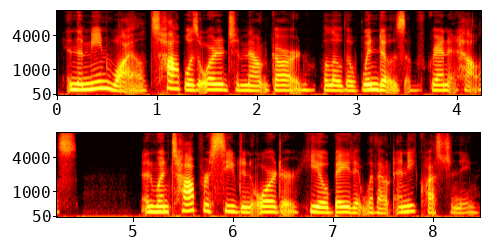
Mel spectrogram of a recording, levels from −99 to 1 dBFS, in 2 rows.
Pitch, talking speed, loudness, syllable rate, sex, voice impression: 205 Hz, 190 wpm, -20 LUFS, 5.7 syllables/s, female, very feminine, young, slightly thin, very tensed, very powerful, slightly bright, slightly soft, very clear, fluent, cool, intellectual, very refreshing, very sincere, calm, very friendly, reassuring, unique, slightly elegant, wild, slightly sweet, lively, slightly kind, slightly intense, modest, slightly light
